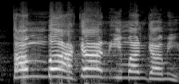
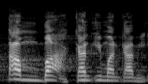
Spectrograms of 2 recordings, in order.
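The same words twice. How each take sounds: First: High, loud and slow cry; shouted unison plea. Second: A little louder plea; disciples' unison plea. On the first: Shown as a demonstration. Preacher showing the disciples crying out together, loud slow shout. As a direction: shout it all at once like a crowd. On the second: Retold or imitated. Preacher voicing the disciples pleading together, a touch louder. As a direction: say it together as one voice. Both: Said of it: "Ini serempak".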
